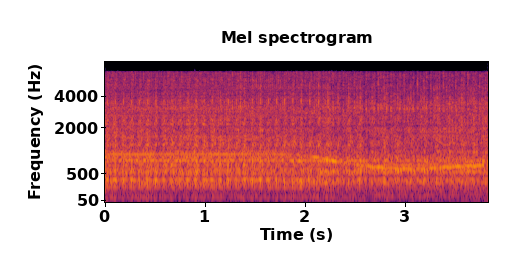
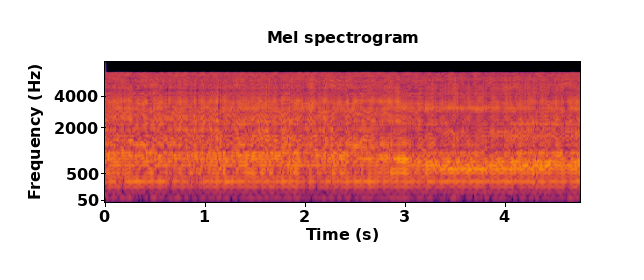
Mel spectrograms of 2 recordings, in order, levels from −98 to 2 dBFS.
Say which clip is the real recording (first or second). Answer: first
